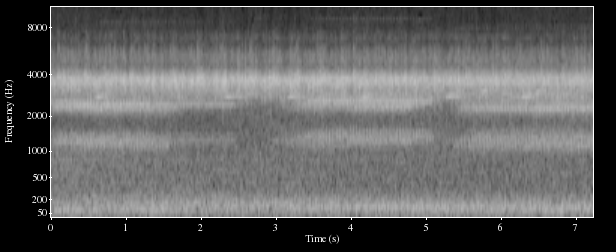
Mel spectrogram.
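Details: Swamp at night in the North Carolina backwoods, full of tree frogs: constant high shrill trilling over a lower humming call that holds for a second or more, pauses, and resumes near the end.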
